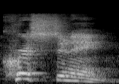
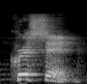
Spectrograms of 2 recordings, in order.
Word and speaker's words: christening: Linguistics go and pronunciation the t is silent so we call it christening christening and we don't pronounce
